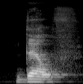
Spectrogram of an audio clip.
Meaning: inflection of delven: 1. first-person singular present indicative 2. second-person singular present indicative 3. imperative
- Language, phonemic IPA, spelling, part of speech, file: Dutch, /ˈdɛlᵊf/, delf, noun / verb, Nl-delf.ogg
